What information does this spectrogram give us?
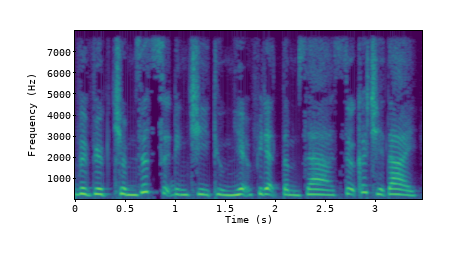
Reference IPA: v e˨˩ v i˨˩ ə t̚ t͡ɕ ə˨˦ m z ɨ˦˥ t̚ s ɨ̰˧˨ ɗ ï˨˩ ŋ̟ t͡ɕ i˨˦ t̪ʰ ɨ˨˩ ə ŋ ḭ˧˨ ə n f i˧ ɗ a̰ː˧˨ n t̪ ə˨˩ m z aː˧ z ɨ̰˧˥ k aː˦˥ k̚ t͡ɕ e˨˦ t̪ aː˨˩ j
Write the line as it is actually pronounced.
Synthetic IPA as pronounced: v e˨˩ v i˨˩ ə k̚ t͡ɕ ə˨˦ m z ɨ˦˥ t̚ s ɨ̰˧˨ ɗ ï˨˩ ŋ̟ t͡ɕ i˧˩ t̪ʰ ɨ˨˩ ə ŋ ḭ˧˨ ə m f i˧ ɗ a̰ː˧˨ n t̪ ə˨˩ m z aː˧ z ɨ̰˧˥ k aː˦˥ k̚ t͡ɕ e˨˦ t̪ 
